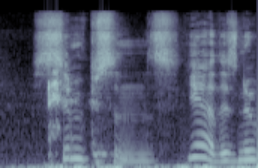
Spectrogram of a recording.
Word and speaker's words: Simpsons: in the class like people gradually realizing there's no P pronounced in Simpsons while while pronouncing the P it's just like what are you all doing it's like Simpsons yeah there's no P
